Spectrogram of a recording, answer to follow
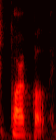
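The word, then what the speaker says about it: SPARQL: like sql okay so this is pronounced sparkle sparkling so sparkle is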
